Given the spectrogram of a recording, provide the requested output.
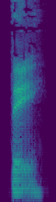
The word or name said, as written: t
